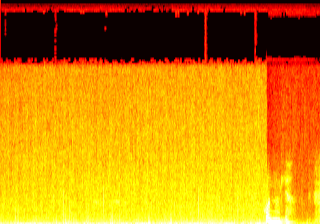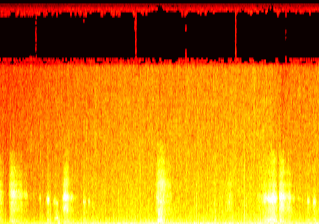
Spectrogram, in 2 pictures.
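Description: Steady rain over a low hum, cut off abruptly a little under halfway through. A woman's falling, wailing cry follows, then scattered short sobs and breaths.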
